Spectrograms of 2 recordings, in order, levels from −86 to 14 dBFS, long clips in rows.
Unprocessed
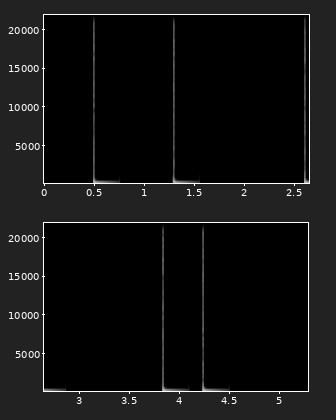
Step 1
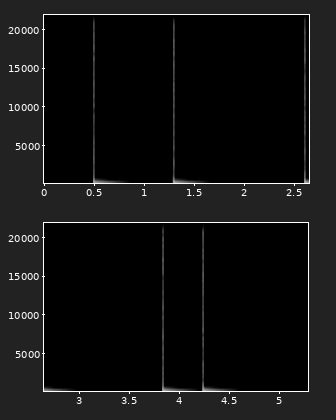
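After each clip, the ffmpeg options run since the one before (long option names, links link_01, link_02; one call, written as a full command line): ffmpeg -i in.wav -af "highpass=66,bandreject=frequency=50:width_type=h:width=6,bandreject=frequency=100:width_type=h:width=6,bandreject=frequency=150:width_type=h:width=6,bandreject=frequency=200:width_type=h:width=6,bandreject=frequency=250:width_type=h:width=6,volume=-4dB" out.wav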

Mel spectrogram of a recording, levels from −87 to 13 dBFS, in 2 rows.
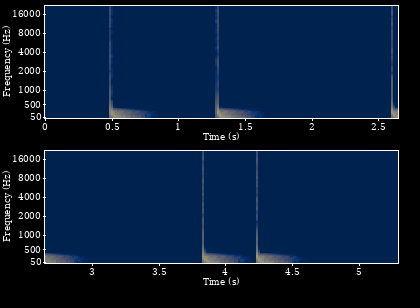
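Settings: ffmpeg -i in.wav -af anull out.wav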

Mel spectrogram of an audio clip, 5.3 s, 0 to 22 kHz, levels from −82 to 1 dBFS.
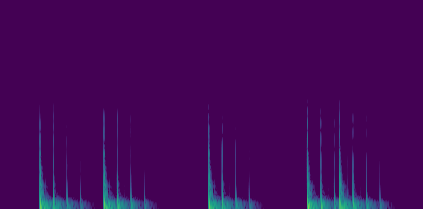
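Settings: ffmpeg -i in.wav -filter_complex "[0:a]asplit=2[link_01][link_02];[link_02]aecho=0:1:168|336|504:0.282|0.0817|0.0237[link_03];[link_01][link_03]amix=inputs=2:normalize=0,asoftclip=type=tanh:threshold=-24.5dB,highpass=frequency=170:width_type=q:width=0.5412,highpass=frequency=170:width_type=q:width=1.307,lowpass=frequency=2500:width_type=q:width=0.5176,lowpass=frequency=2500:width_type=q:width=0.7071,lowpass=frequency=2500:width_type=q:width=1.932,afreqshift=-190,volume=8.5dB" out.wav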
